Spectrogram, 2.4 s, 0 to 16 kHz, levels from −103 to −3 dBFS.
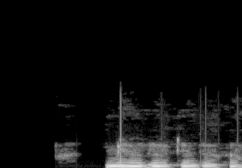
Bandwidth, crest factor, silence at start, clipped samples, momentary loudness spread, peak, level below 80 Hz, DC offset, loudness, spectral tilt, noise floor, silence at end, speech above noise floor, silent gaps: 4.2 kHz; 14 dB; 1.05 s; under 0.1%; 8 LU; -12 dBFS; -56 dBFS; under 0.1%; -23 LUFS; -10 dB/octave; -55 dBFS; 0 s; 33 dB; none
